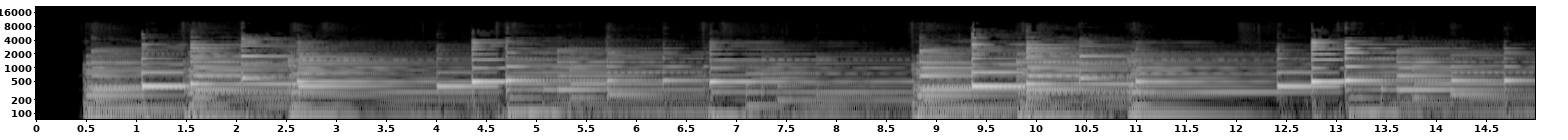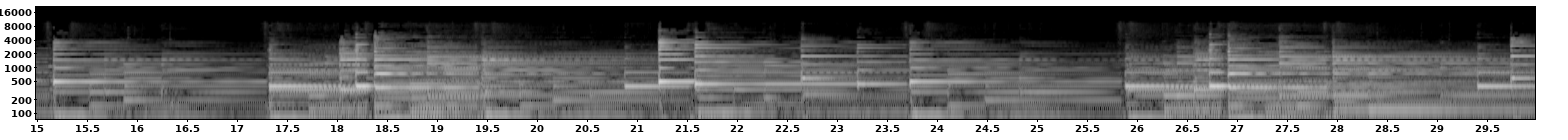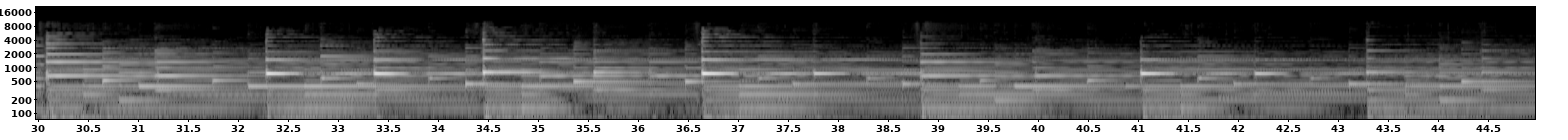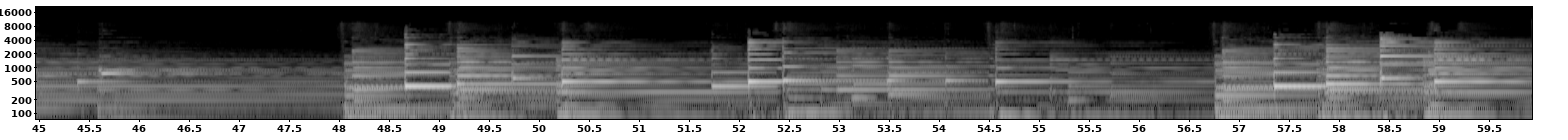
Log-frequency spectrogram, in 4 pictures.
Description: pianoforte
Un album che si avvicina sicuramente più al pop che al jazz.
